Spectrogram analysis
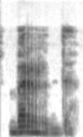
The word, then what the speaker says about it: برد: Now to add the harakat, برد, فتحة, سكون, برد. And the ra is rolled, برد, برد.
